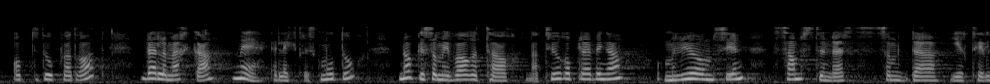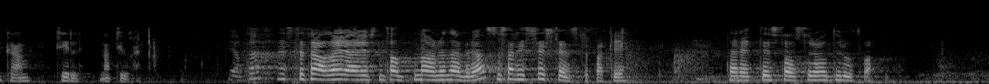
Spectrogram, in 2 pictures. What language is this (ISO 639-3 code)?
nno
